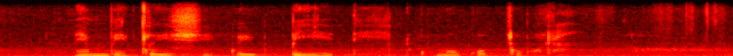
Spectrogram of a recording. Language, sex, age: Xhosa, female, 35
